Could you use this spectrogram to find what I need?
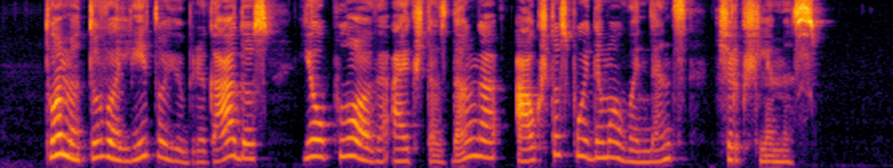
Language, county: Lithuanian, Šiauliai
